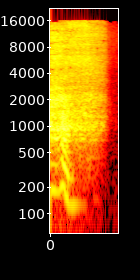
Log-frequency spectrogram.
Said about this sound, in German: Ähm, ich konnte es überhaupt nicht richtig äh, nachvollziehen, ob das jetzt Niesen oder äh, Husten oder so war. Scheiß Telefon. Es war Naseputzen. Ach so, Naseputzen.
